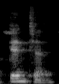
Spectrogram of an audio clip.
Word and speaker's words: Denton: So we have another we have another town here called Denton, um, and the people that are born and raised in Denton pronounce it Denton, but it's spelled Denton, D E N T O N. And uh, but yeah, if you're from there, you're from around there, it's definitely Denton.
